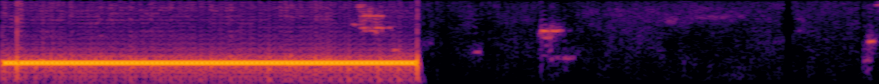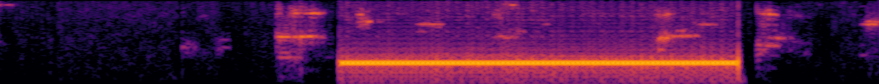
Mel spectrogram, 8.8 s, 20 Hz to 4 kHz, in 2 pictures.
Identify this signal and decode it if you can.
Ringback tone (North America), 440 + 480 Hz.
